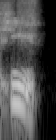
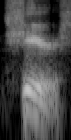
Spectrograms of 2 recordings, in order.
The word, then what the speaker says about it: Shears: Cheers. Charity. What'd I say? SP. All right. Shears. Charity Shears.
